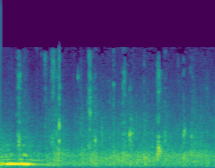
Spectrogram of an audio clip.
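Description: Audience applauding and cheering in reply to a greeting from the stage.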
